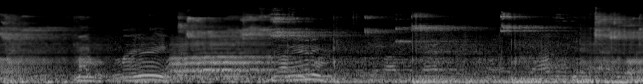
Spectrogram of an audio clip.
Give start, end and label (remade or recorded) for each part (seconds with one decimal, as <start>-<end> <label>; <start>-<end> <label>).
0.0-1.1 remade; 1.1-1.7 recorded; 1.7-2.7 remade; 2.7-5.8 recorded; 5.8-6.4 remade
